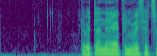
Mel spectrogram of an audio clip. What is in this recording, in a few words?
"neb", Welsh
